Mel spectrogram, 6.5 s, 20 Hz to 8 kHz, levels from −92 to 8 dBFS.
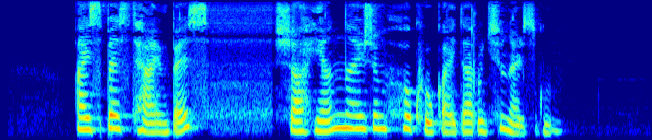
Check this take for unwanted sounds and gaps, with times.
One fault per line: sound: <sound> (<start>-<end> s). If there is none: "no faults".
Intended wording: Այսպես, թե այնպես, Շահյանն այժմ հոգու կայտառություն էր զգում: no faults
